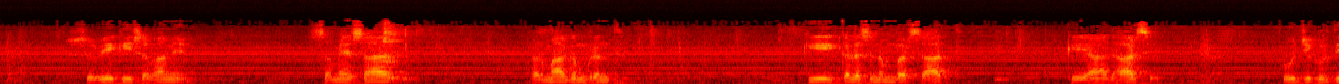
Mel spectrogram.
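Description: An elderly man speaks slowly and forcefully into a microphone, through loudspeakers, with pauses between phrases.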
